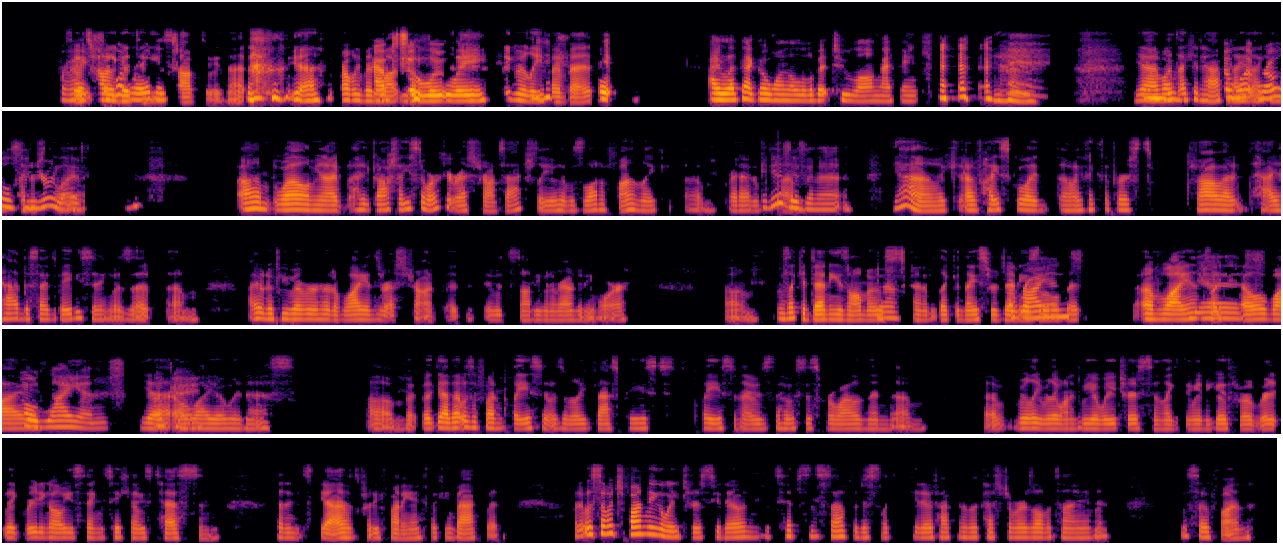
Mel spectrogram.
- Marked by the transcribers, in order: chuckle; laughing while speaking: "Yeah"; laughing while speaking: "Absolutely"; chuckle; chuckle
- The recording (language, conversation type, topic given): English, unstructured, What role does food play in your social life?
